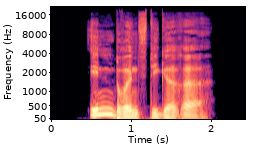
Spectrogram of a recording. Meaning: inflection of inbrünstig: 1. strong/mixed nominative/accusative feminine singular comparative degree 2. strong nominative/accusative plural comparative degree
- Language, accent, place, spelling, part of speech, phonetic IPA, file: German, Germany, Berlin, inbrünstigere, adjective, [ˈɪnˌbʁʏnstɪɡəʁə], De-inbrünstigere.ogg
